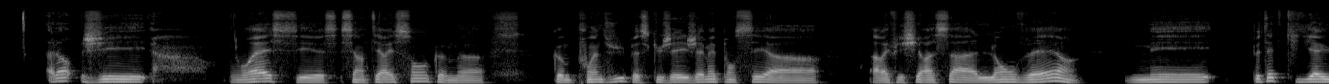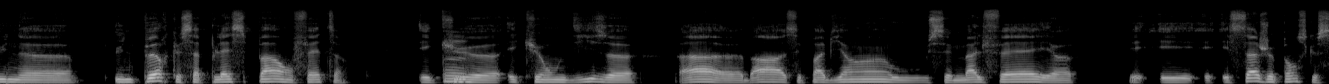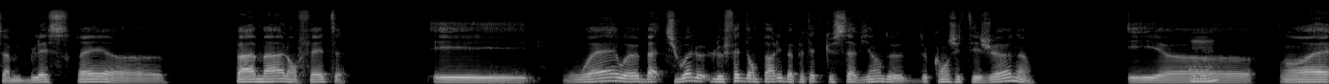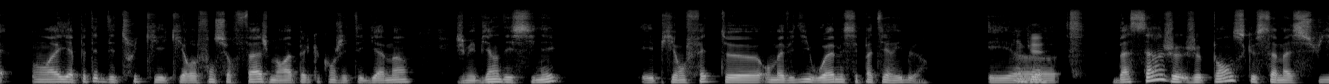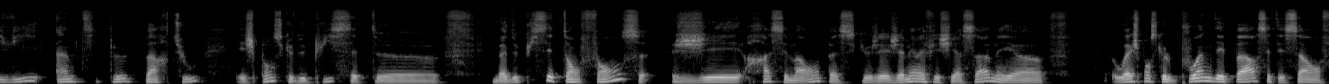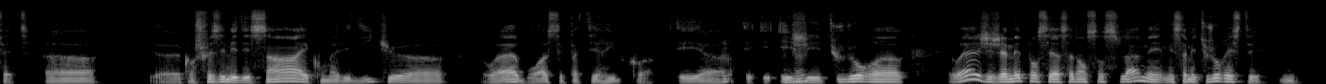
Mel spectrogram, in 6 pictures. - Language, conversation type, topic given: French, advice, Comment puis-je remettre en question mes pensées autocritiques et arrêter de me critiquer intérieurement si souvent ?
- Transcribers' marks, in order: sigh; stressed: "l'envers"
